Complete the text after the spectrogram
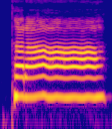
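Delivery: loud ta-da flourish. Real, not acted. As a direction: present it with a flourish. Presenting the sapling.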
